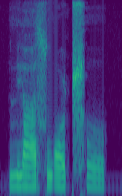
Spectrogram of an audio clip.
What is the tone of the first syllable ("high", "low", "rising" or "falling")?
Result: rising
